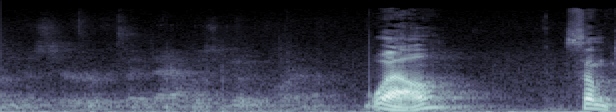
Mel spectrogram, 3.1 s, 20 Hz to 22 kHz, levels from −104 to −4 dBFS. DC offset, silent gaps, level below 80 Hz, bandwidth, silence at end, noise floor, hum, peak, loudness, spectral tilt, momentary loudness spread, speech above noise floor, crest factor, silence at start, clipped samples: under 0.1%; none; -50 dBFS; 15 kHz; 0 s; -44 dBFS; none; -4 dBFS; -21 LUFS; -7.5 dB/octave; 28 LU; 22 dB; 22 dB; 0 s; under 0.1%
